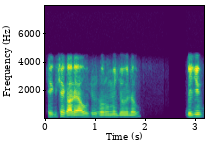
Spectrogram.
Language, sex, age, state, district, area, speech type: Gujarati, male, 30-45, Gujarat, Kutch, urban, conversation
